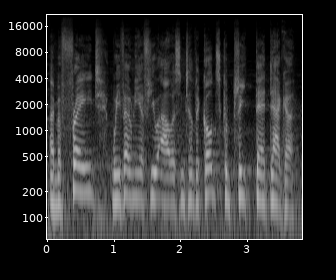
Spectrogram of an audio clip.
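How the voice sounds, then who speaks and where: A man's voice: fairly high pitch, moderate pace, fairly bright tone, a little hiss or hum, close to an everyday voice. A man playing a courteous, composed scholar mage in a video game, speaking formally and articulately. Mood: grave. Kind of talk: video game cutscene acting.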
